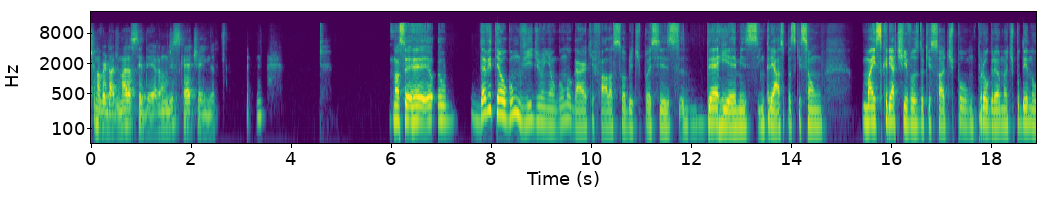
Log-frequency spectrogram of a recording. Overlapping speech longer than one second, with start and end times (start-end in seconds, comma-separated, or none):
none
